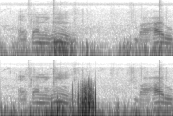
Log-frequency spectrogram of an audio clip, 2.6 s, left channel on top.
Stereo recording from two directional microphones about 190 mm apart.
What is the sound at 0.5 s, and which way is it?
Speech, 20° left (ahead or behind).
